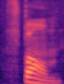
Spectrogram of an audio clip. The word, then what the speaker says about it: fpom: So for example, there is a word FPOM. You may try to say this as FPOM, but that is making an extra syllable out of it. It's just one syllable. It is pronounced FPOM.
